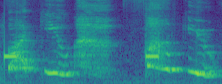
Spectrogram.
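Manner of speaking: very high, sobbing fuck you; crying curse. Retold or imitated. Maria leaving in tears, high sobbing curse. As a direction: wail it through tears.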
